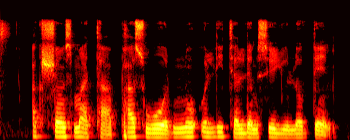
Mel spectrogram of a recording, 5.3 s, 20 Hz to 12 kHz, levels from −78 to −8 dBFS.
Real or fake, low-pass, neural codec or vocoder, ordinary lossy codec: real; 7.2 kHz; none; none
